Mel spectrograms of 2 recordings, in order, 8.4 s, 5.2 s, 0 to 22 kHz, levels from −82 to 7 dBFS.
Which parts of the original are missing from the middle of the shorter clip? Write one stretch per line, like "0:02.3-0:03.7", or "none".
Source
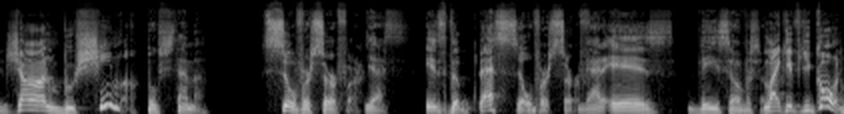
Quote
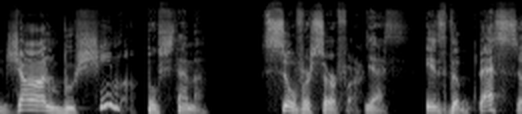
none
